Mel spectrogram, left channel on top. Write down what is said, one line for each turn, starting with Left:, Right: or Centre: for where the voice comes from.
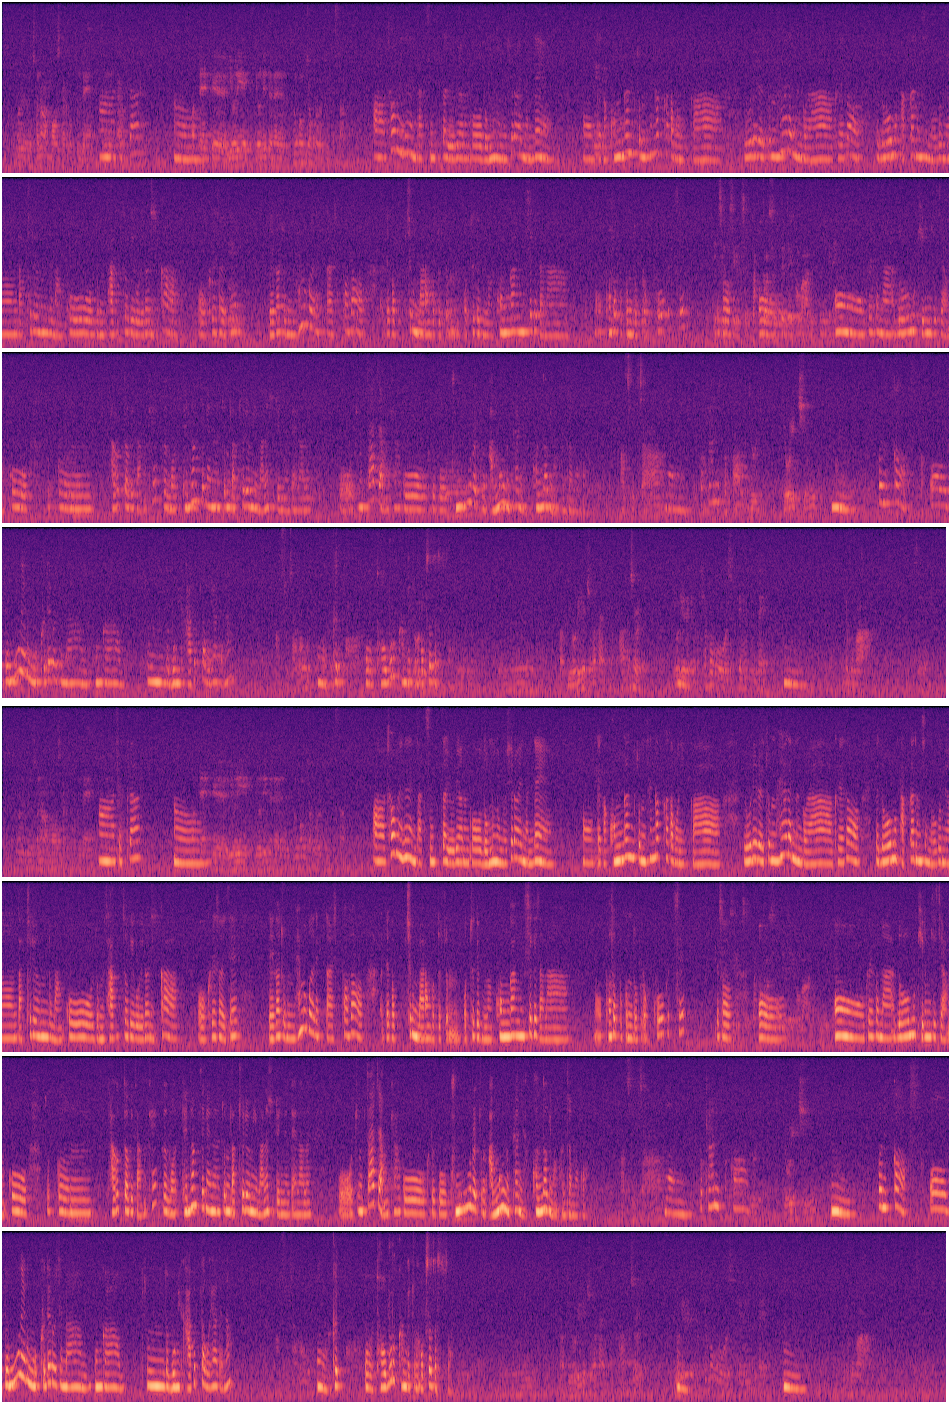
Left: 오늘 지금 저녁 안 먹어서 배고픈데
Right: 아,
Left: 들으니까
Right: 진짜? 어.
Left: 어때? 그 요리 요리들은 성공적으로 좀 됐어?
Right: 아, 처음에는 나 진짜 요리하는 거 너무너무 싫어했는데 어,
Left: 응응.
Right: 내가 건강 좀 생각하다 보니까 요리를 좀 해야겠는 거야. 그래서 이제 너무 바깥 음식 먹으면 나트륨도 많고 너무 자극적이고 이러니까
Left: 그치.
Right: 어, 그래서 이제
Left: 응응.
Right: 내가 좀 해먹어야겠다 싶어서 내가 지금 말한 것도 좀 어떻게 보면 건강식이잖아. 뭐 버섯볶음도 그렇고, 그치?
Left: 그치
Right: 그래서,
Left: 그치 그치. 딱
Right: 어,
Left: 들었을 때 되게 건강한 느낌이긴
Right: 어,
Left: 해.
Right: 그래서 막 너무 기름지지 않고 조금
Left: 음.
Right: 자극적이지 않게? 그 뭐 된장찌개는 좀 나트륨이 많을 수도 있는데 나는 뭐 좀 짜지 않게 하고 그리고
Left: 음.
Right: 국물을 좀 안 먹는 편이야. 건더기만 건져 먹어.
Left: 아 진짜? 아,
Right: 어, 그렇게
Left: 그어
Right: 하니까.
Left: 아, 요, 요리 취미?
Right: 음,
Left: 어,
Right: 그러니까,
Left: 아,
Right: 어, 몸무게는 뭐 그대로지만 뭔가 좀 더 몸이 가볍다고 해야 되나?
Left: 아, 진짜로?
Right: 어,
Left: 어, 괜찮다.
Right: 그, 어, 더부룩한
Left: 나도
Right: 게 좀
Left: 요리를,
Right: 없어졌어.
Left: 음, 음, 음, 나도 요리를 좀 해봐야 되나? 아, 사실 요리를
Right: 음,
Left: 계속 해보고 싶긴 했는데,
Right: 음,
Left: 어, 근데 뭔가 이제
